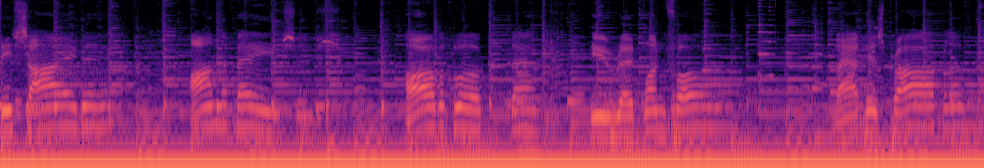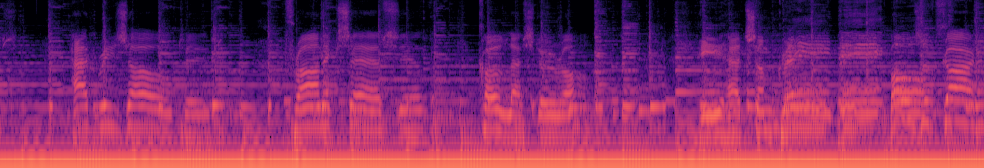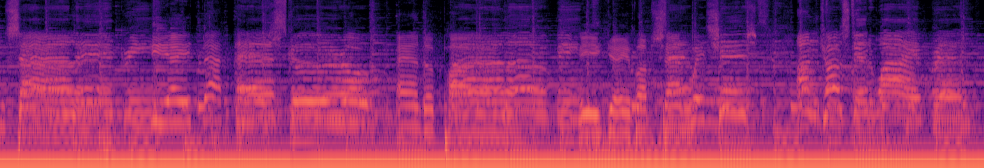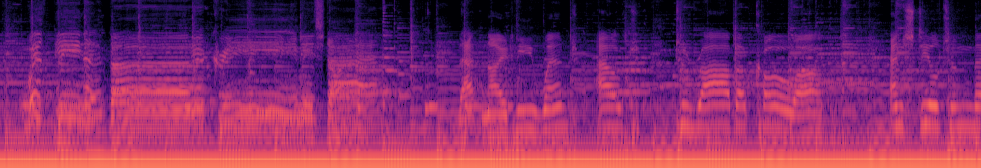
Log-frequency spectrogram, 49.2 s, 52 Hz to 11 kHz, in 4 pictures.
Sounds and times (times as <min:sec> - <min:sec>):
Bluegrass: 0:00.0 - 0:49.1
Singing: 0:21.0 - 0:41.8.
